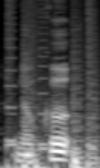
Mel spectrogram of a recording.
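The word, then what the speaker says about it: 抜く: Okay, unaccented, nuku.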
